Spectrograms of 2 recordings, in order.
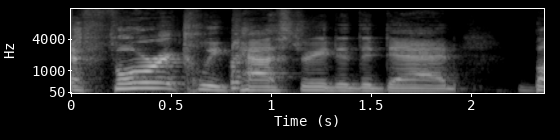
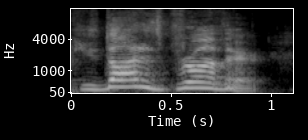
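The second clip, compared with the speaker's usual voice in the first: mock exasperated correction; 7 semitones higher, 6 dB louder than usual. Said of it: "You're like".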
